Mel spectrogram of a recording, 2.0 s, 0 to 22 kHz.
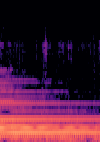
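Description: Electric guitar played through a Boss Blues Driver BD-2 overdrive pedal into a small practice amp: a last chord left to ring. It fades slowly, its upper notes dying first while the lower notes sustain.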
